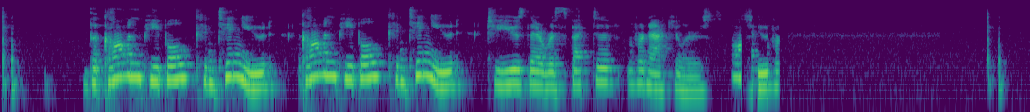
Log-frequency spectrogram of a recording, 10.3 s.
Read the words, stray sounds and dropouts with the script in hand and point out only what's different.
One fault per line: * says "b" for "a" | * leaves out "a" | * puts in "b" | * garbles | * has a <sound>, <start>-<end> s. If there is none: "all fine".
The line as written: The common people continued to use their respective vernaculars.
* puts in "common people continued"
* garbles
